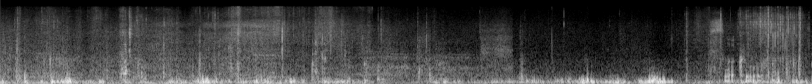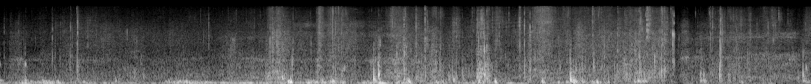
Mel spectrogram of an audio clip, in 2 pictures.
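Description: Footsteps and rustling through dry grass and weeds, with irregular low knocks and scuffs as people walk outdoors.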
